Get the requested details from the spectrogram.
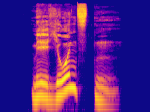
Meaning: inflection of millionste: 1. strong genitive masculine/neuter singular 2. weak/mixed genitive/dative all-gender singular 3. strong/weak/mixed accusative masculine singular 4. strong dative plural
- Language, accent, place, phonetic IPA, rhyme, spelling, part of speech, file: German, Germany, Berlin, [mɪˈli̯oːnstn̩], -oːnstn̩, millionsten, adjective, De-millionsten.ogg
